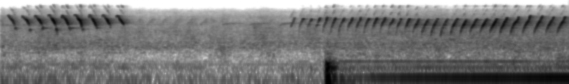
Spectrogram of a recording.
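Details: Lively canary song used to tutor and prompt other canaries to sing: a fast series of bright high trilled notes, a pause, then a longer rapid trill rising in loudness over a steady low electrical hum.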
